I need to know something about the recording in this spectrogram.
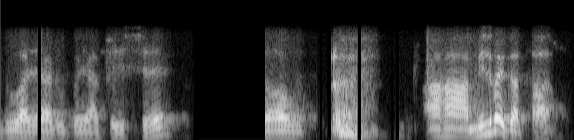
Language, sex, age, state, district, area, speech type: Maithili, male, 30-45, Bihar, Darbhanga, urban, conversation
